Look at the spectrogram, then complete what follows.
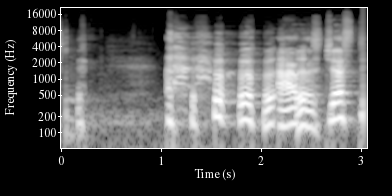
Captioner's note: laughing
